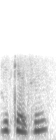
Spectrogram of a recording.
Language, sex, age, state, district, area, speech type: Punjabi, female, 30-45, Punjab, Patiala, urban, conversation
